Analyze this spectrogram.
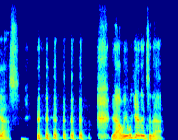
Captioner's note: laughing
